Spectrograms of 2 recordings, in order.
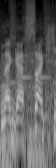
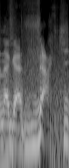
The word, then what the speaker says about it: Nagasaki: Oui, parce que ça se prononce Nagasaki et pas Nagasaki comme ça.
